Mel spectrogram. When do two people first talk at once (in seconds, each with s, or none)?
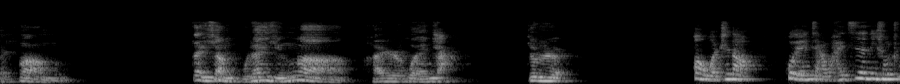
none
